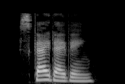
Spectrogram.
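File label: "humor", British; skydiving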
